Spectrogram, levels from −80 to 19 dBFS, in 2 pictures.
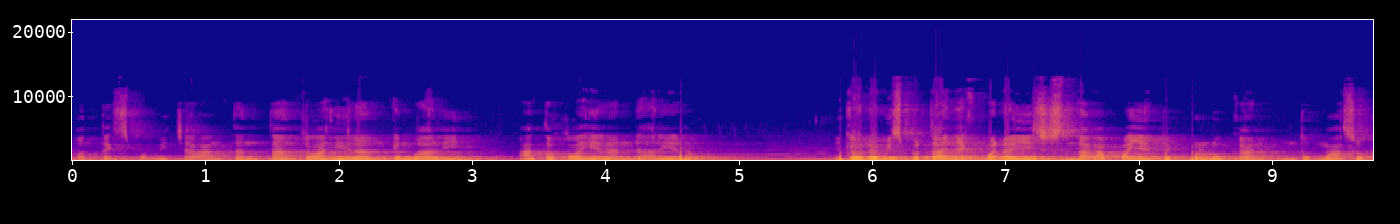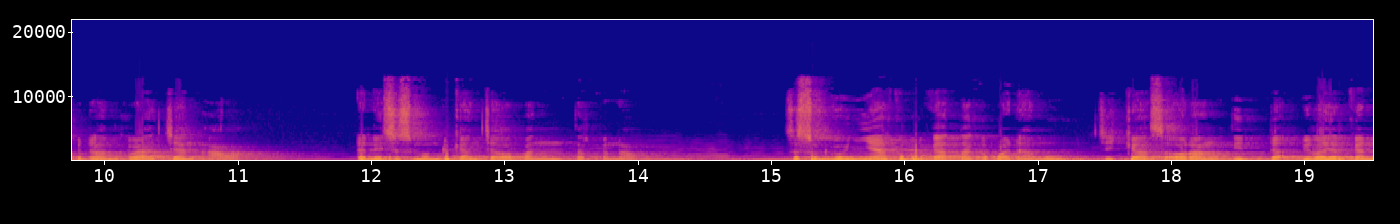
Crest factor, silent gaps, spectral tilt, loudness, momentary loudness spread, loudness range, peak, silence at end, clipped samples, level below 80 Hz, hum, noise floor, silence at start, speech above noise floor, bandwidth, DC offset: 14 dB; none; -6.5 dB/octave; -15 LUFS; 14 LU; 4 LU; 0 dBFS; 0 s; 0.1%; -26 dBFS; none; -42 dBFS; 0 s; 28 dB; 13.5 kHz; under 0.1%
